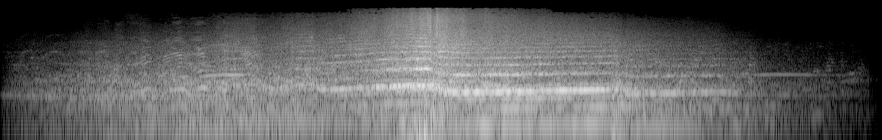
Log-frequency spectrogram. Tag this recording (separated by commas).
Car, Motor vehicle (road), Vehicle, auto racing, Engine, Accelerating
